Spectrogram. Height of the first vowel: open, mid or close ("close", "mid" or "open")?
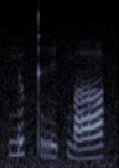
close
